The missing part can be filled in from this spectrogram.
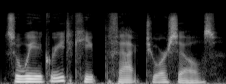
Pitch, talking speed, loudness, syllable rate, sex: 115 Hz, 240 wpm, -17 LUFS, 5.7 syllables/s, male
